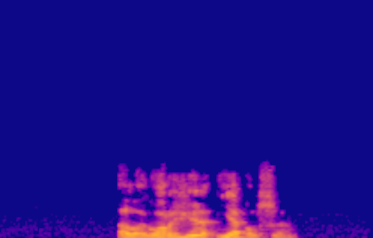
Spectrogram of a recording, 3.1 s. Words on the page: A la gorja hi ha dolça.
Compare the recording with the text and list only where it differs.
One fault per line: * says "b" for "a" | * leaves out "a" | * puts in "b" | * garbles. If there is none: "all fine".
all fine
